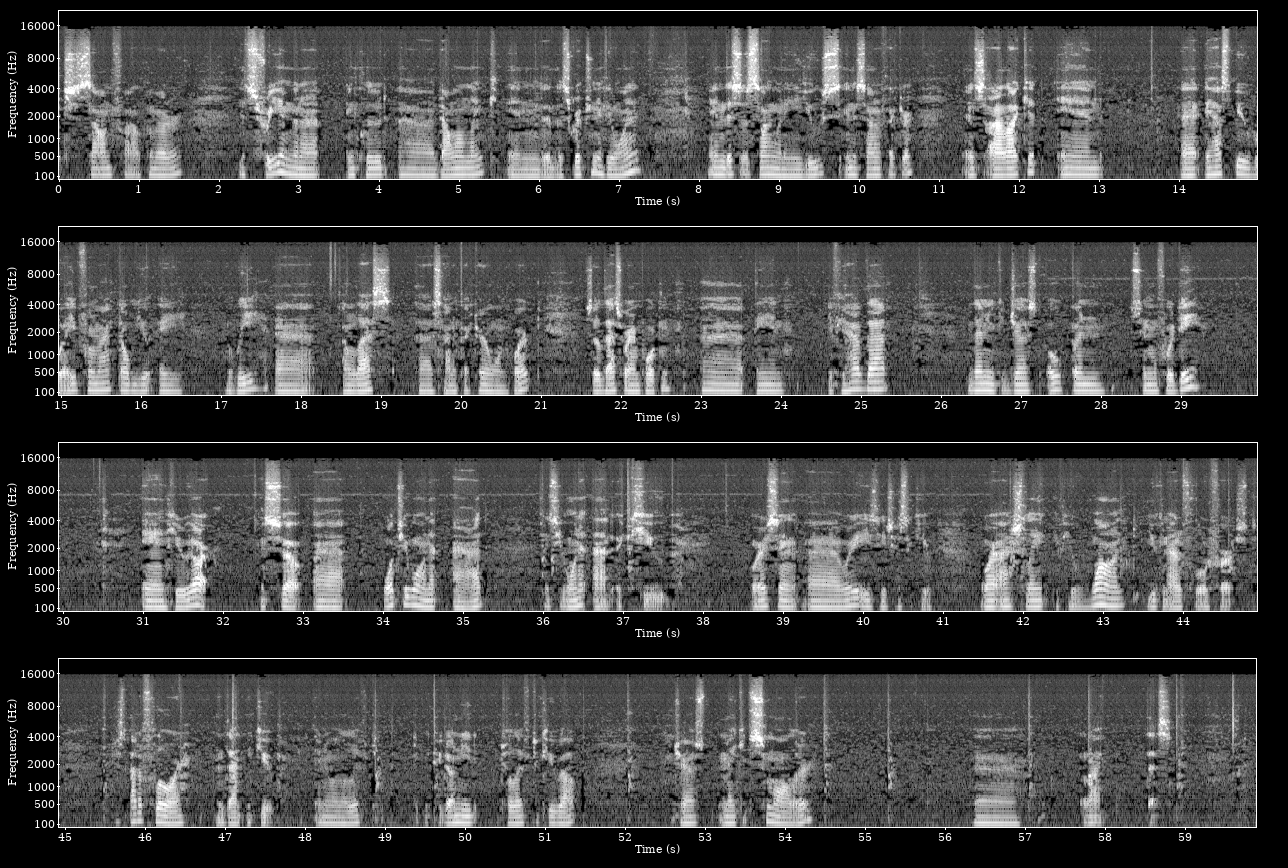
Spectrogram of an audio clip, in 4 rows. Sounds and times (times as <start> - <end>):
Speech: 0.0 - 1.6, 2.3 - 7.3, 8.1 - 10.7, 11.3 - 13.1, 14.0 - 21.0, 21.6 - 25.4, 26.4 - 29.3, 31.0 - 35.3, 36.0 - 37.8, 38.6 - 40.9, 41.5 - 44.9, 45.6 - 51.4, 52.6 - 54.4, 56.4 - 57.1, 57.7 - 58.9.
